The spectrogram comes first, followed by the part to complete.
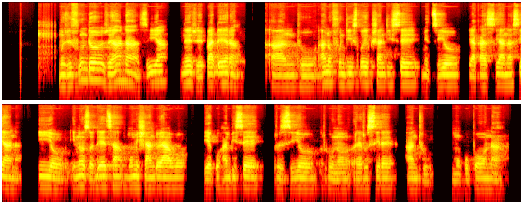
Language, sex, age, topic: Ndau, male, 50+, education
